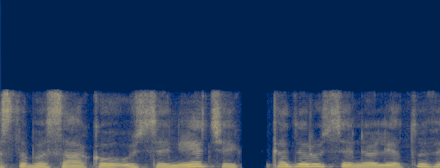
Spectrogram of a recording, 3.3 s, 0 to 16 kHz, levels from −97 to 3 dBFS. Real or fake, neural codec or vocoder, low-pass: real; none; 7.2 kHz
